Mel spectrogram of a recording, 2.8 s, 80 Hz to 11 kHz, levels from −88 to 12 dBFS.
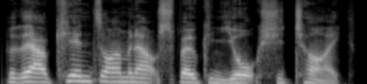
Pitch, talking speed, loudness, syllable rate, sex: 160 Hz, 175 wpm, -18 LUFS, 5.0 syllables/s, male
